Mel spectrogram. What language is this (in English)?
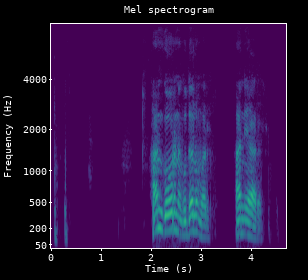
Burushaski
